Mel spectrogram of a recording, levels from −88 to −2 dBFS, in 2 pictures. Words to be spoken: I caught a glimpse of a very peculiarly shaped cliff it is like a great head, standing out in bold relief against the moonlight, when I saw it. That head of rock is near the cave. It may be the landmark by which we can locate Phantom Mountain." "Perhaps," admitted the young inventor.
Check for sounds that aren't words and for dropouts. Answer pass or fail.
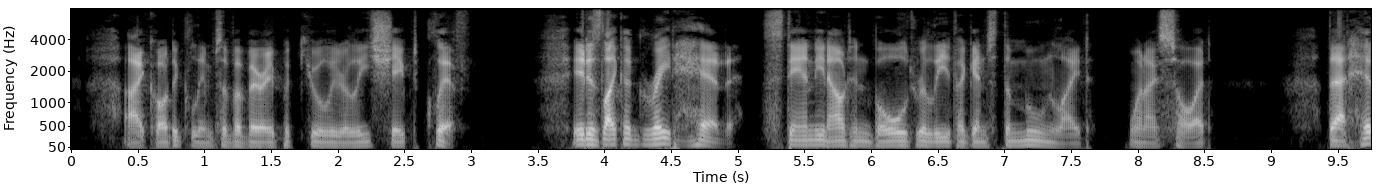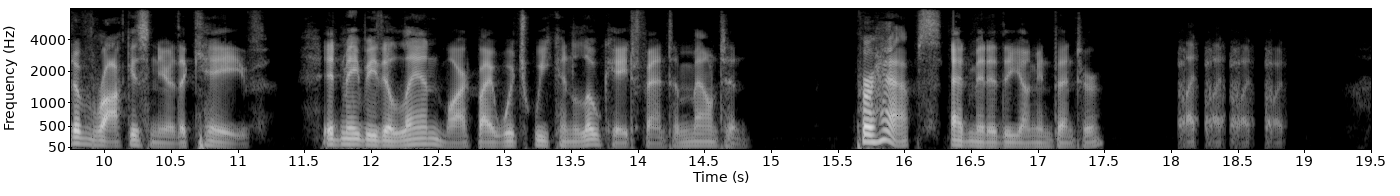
fail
